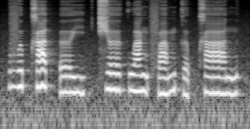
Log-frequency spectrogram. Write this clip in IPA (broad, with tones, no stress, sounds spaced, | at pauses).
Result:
v ə˦˥ p̚ x a˦˥ t̚ ʔ ə˧ j | t͡ɕ əː˧ k w a˧ ŋ f a˨˦ m k ə˨˩ p̚ x a˧ n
